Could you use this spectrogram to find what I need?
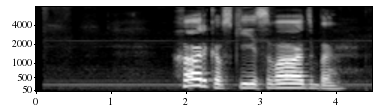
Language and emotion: Russian, sad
